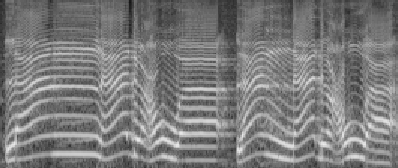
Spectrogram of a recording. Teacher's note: Lan jadi gunnah, nunnya bertasydid jadi gunnah. Hanya gunnahnya idgham bigunnah.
